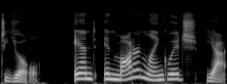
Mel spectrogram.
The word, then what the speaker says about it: 由: That's pronounced Yol.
